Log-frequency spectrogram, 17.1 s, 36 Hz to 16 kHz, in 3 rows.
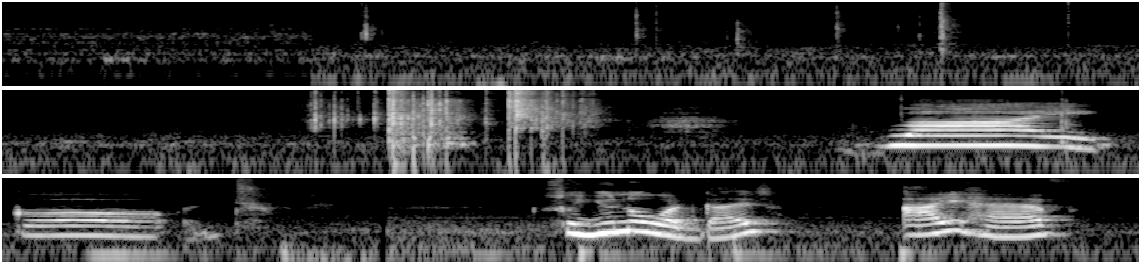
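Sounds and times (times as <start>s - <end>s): plastic pieces rattling clatter: 7.1s - 8.8s.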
